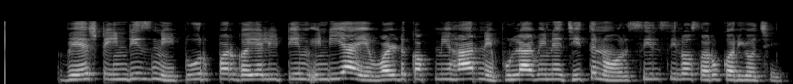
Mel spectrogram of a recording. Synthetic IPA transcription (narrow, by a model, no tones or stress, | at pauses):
ʋesʈiɳɖizniʈuɾpəɾɡəjeliʈimɪɳɖijaeʋəlɖkəpniɦaɾnebʱulaʋined͡ʒit̪nosilsiloʃəɾukəɾjot͡ʃʰe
